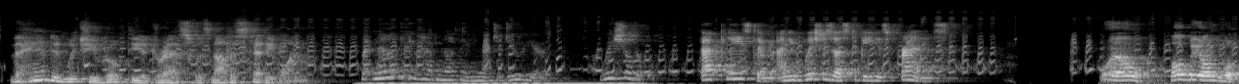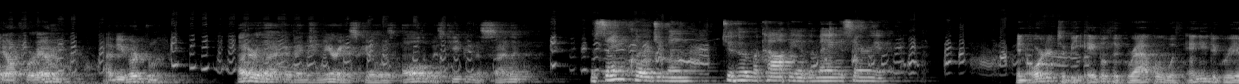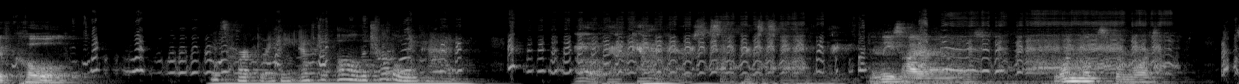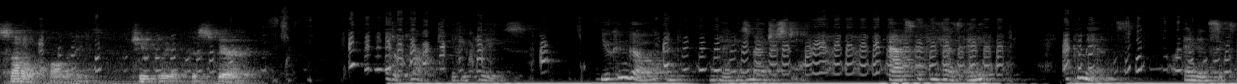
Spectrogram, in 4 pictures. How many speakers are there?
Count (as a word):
ten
